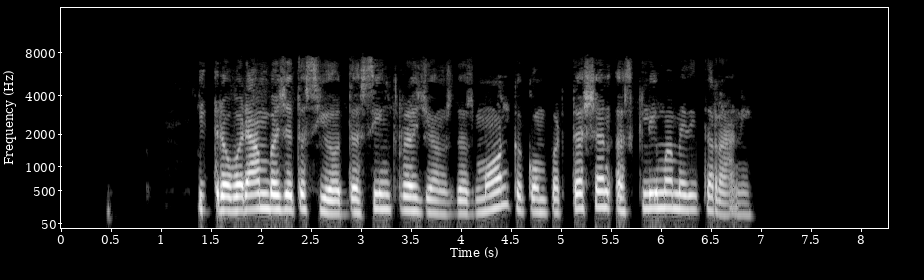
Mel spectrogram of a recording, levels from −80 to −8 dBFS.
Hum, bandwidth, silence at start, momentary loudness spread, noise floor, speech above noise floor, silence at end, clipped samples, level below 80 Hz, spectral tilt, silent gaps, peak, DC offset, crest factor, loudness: none; 7.6 kHz; 1.4 s; 10 LU; -54 dBFS; 38 dB; 1.4 s; under 0.1%; -62 dBFS; -6.5 dB/octave; none; -2 dBFS; under 0.1%; 16 dB; -16 LUFS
